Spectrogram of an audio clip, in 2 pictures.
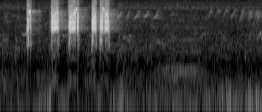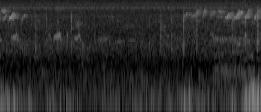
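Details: Black francolin, called kala teetar, a Sindhi bird: one burst of five harsh, grating, buzzy notes in about two seconds, first short then four louder, followed by quiet with faint distant chirps and light low rumble.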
